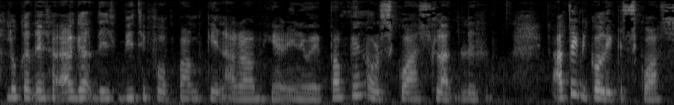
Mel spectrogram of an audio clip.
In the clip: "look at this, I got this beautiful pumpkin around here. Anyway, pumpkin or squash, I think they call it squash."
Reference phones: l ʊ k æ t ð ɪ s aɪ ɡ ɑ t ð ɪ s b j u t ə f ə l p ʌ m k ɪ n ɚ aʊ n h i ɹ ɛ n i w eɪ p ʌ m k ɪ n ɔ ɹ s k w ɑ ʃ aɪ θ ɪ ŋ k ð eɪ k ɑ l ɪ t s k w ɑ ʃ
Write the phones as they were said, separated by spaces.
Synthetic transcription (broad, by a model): l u k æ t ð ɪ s aɪ ɡ ɑ t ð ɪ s b j u t ə f ə l p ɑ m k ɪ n ɚ aʊ n h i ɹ ɛ n i w eɪ p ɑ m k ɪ n ɔ ɹ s k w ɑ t aɪ t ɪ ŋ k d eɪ k ɑ l ɪ t s k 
